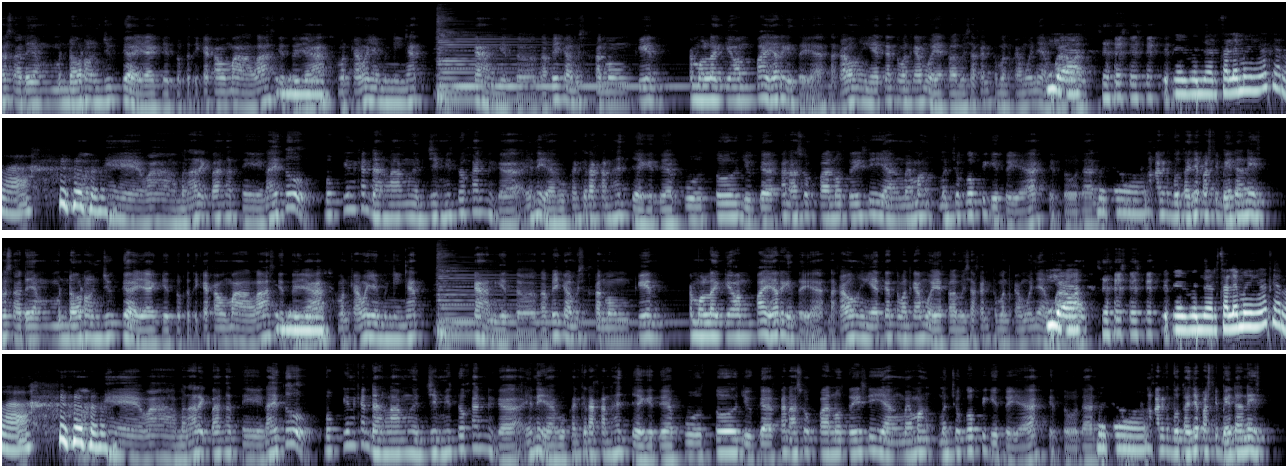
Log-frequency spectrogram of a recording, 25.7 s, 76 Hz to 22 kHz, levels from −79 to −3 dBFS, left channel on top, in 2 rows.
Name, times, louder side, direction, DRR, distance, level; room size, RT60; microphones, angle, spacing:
voice 1, 0.0-1.7 2.0-4.2 4.7-6.6 6.9-11.5 13.6-23.8 24.4-25.4, right 2 dB, 55° right, 5 dB, 1.7 m, -29 dB
voice 2, 2.7-3.3 10.4-10.9 11.7-14.0 23.8-24.4, right 7 dB, 75° right, 12 dB, 0.4 m, -19 dB
Acoustic guitar / Strum, 4.3-8.6, left 3 dB, 5° left, 3.0 m, -38 dB
10.5 x 4.0 x 6.9 m, 0.39 s
head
